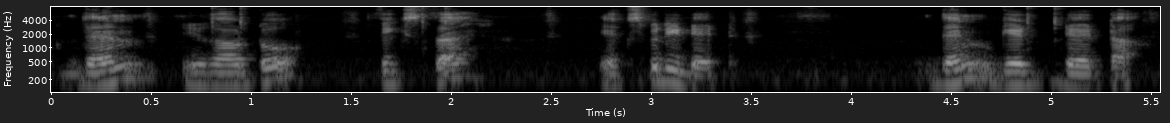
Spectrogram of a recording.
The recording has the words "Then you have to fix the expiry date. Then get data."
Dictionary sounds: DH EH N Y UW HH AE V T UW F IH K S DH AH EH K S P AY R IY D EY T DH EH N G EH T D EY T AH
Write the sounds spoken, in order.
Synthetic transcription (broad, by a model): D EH N Y UW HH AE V T UW F IH K S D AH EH K S P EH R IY D EY T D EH N G EH T D EY T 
